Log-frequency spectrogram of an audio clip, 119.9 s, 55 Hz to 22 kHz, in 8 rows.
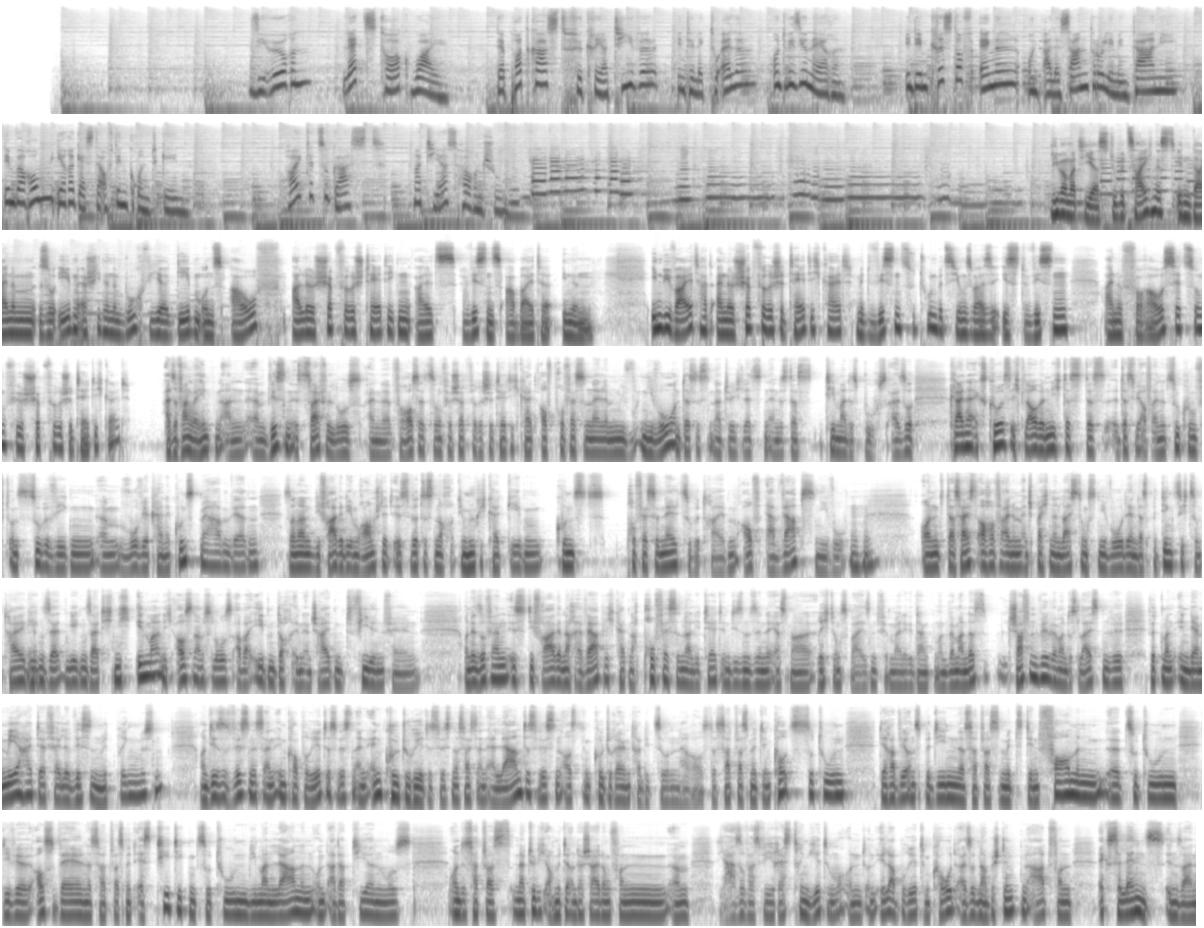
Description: Das Interview wurde am 15.09.2025 aufgezeichnet.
